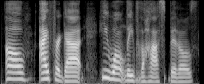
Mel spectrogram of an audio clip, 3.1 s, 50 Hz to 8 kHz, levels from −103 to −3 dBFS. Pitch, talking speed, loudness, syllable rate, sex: 185 Hz, 155 wpm, -21 LUFS, 4.8 syllables/s, female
